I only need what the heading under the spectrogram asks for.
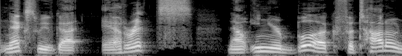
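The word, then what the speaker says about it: ארץ: Eretz, I don't really have a good mnemonic here other than Eretz might sound similar to earth. You have that E-R-T sound in both.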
